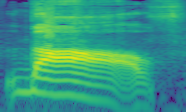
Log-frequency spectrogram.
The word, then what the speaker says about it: Lauv: Lauv.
